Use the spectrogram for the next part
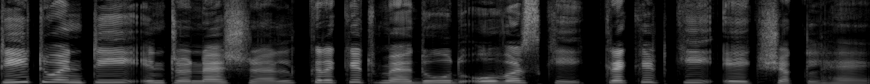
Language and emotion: Urdu, neutral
